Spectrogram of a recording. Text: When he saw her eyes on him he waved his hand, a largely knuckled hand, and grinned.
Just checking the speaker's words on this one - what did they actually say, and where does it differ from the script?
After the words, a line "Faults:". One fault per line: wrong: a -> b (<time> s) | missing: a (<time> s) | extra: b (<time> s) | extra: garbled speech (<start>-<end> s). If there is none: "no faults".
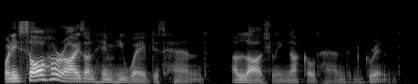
When he saw her eyes on him he waved his hand, a largely knuckled hand, and grinned.
Faults:
no faults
